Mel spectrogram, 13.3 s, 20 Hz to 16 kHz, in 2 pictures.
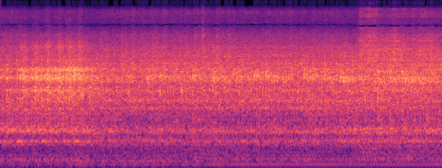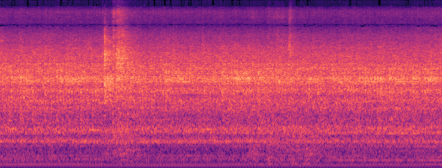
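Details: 1985 Gehl 4600 skid steer with a Perkins 4.108 diesel, after fixing fuel delivery and the injection pump fuel shutoff: steady, slightly clattery idle with an even beat and no misses or knocks; normal diesel idle.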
